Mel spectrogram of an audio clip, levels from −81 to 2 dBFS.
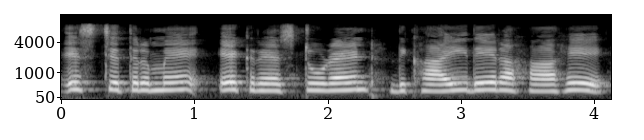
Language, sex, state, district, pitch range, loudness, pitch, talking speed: Hindi, female, Madhya Pradesh, Bhopal, 235-265 Hz, -14 LUFS, 255 Hz, 130 wpm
